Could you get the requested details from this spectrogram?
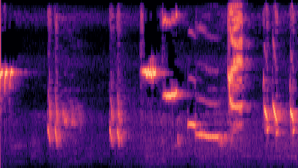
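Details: Sooty-headed bulbul in lively song used as a lure for other bulbuls: bubbly phrases of clear whistles and chirpy notes in quick bursts, mostly mid-to-high pitched, against a quiet background.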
